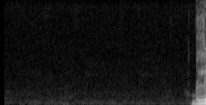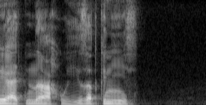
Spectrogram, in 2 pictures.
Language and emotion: Russian, angry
